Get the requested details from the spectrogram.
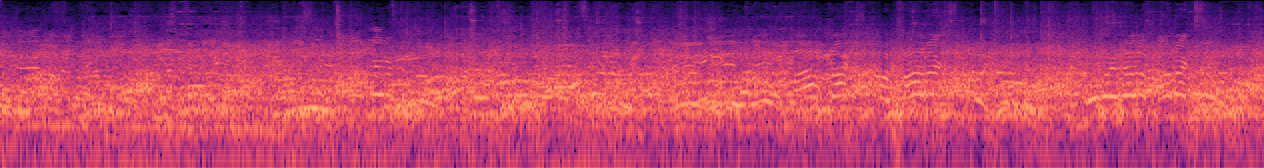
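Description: A crowd of young men shouts and clamours outdoors.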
